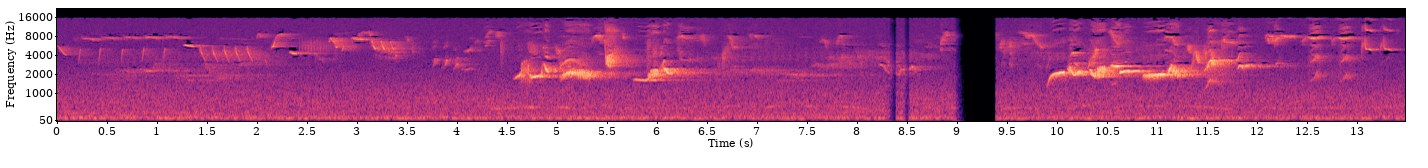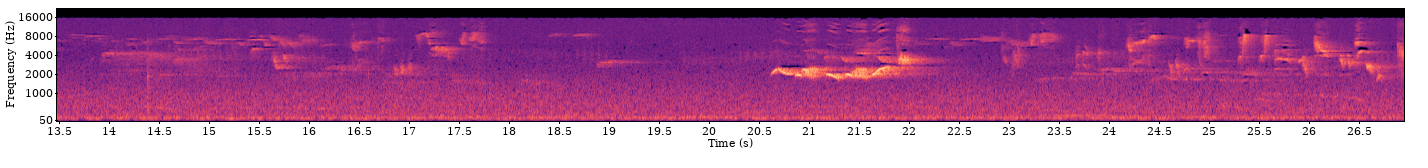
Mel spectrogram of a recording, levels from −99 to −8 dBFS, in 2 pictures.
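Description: Two packets arrived late and the jitter buffer ran dry each time, giving a short stall from a late packet at 8.32 to 8.41 s and again at 8.47 to 8.54 s. The receiver held the last bit of sound for 69 ms and then 50 ms until the data came in and resumed from the same point, so nothing is lost. The sound simply hangs for a moment with a slight buzz or dip, twice in quick succession.

At 8.98 s comes a call audio freeze lasting until 9.41 s, likely caused by packets being held up in transit so the buffer emptied again. The last sound is stretched into a fading buzz or hiss that gives way to about 310 ms of silence, and the audio then picks up where it stopped. A gap of roughly 0.4 s is inserted, with nothing actually missing.

Later the jitter buffer was holding more audio than its target, and it trimmed the excess by removing short pitch-period slices over and over. This jitter buffer speed-up runs from 13.57 to 17.06 s at 107% speed, shedding about 0.3 s, and again from 17.46 to 18.55 s at 111%, shedding about 0.15 s. 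The sound plays faster at unchanged pitch and feels rushed, faster still in the second stretch.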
